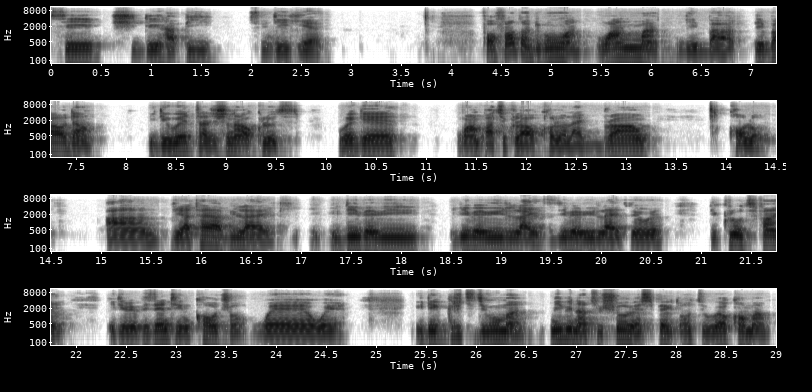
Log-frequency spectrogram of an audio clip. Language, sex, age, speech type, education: Nigerian Pidgin, male, 46-60, spontaneous, tertiary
